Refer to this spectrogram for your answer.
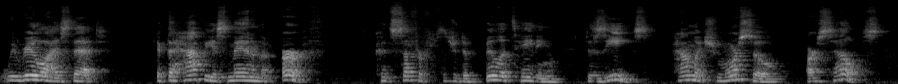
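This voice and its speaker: A man delivering a prepared eulogy as a speech, solemn and measured, with deliberate pauses. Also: a little high, lively intonation, a bit bright. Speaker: student speaker giving a eulogy. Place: indoor room, public speaking class. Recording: roomy, echoing room sound.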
